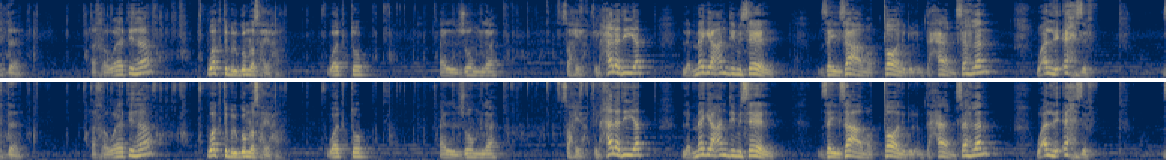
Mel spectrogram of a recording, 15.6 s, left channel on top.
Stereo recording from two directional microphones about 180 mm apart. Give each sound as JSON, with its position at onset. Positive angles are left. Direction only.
{"t": 1.2, "sound": "speech", "side_deg": -70}
{"t": 7.5, "sound": "speech", "side_deg": -75}
{"t": 12.8, "sound": "a sound", "side_deg": -65}
{"t": 13.8, "sound": "speech", "side_deg": -65}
